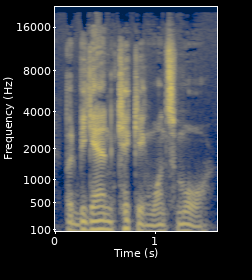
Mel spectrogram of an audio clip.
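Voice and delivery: ordinary delivery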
